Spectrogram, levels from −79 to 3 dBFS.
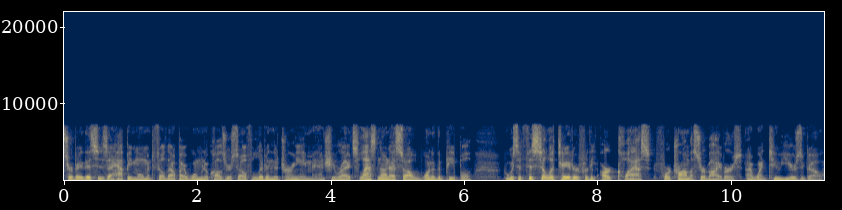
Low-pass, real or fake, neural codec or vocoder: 7.2 kHz; real; none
